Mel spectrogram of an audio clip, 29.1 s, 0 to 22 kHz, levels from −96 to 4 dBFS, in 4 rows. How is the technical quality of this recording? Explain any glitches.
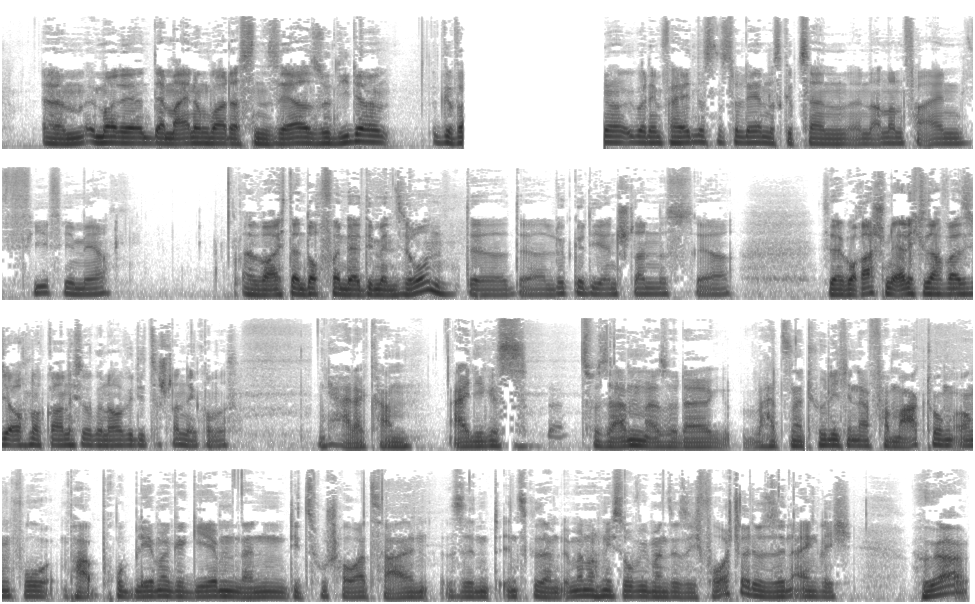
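Two glitches stand out in the speech. At 3.46 to 4.53 s, right after "dass ein sehr solider", an audio dropout to silence wipes about 1.06 s to silence, likely a lost input link, before "über den" resumes. At 20.59 s, after "da hat es", a 20 ms block of digital silence, likely an unfilled output buffer, cuts out and back with no fade before "in der".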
